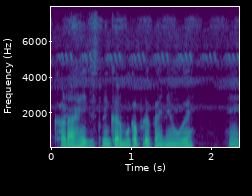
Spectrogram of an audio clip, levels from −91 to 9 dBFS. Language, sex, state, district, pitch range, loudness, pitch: Hindi, male, Maharashtra, Nagpur, 105-115 Hz, -34 LUFS, 110 Hz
